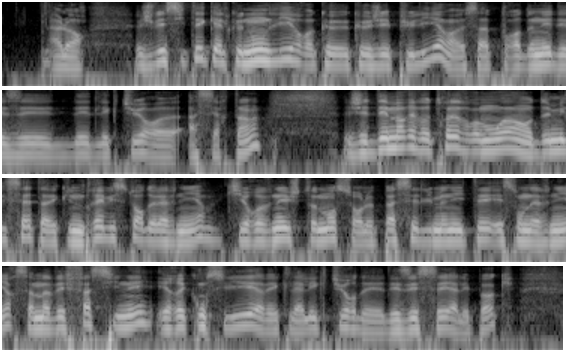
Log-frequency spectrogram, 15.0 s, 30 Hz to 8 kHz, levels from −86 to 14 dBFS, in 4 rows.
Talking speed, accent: 235 wpm, French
